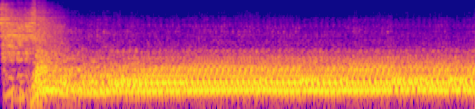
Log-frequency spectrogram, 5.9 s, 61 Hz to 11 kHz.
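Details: Toyota 1UZ-FE non-VVTi V8 with immobilizer ECU bypassed by immo delete unit and fuel pump wired to permanent battery power: cranks, catches quickly and settles into a smooth, even idle with steady low rumble; runs properly.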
